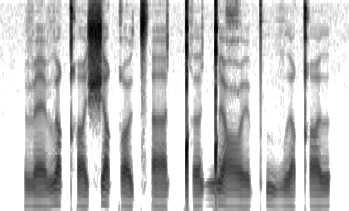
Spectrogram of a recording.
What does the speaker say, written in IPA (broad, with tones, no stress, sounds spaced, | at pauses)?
β æ˨˩ β ə˥˩ qʰ ɤ˨˩ ʃ ʌ˥˩ q u˨˩ t͡sʼ a˨˩˦ ǃʰ ʌ˨˦ ŋ͡ǃ ə˥˩ ʕ œ˨˩˦ pʰ u˥˩ β ɤ˥˩ qʰ ɤ˦˥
